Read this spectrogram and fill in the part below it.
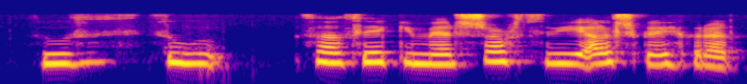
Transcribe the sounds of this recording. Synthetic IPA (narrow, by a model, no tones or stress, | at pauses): θuθu | θaðθɛːcɪmɛɾ̥sawr̥t̪θvialskaɪhkʏɾat̪̚n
